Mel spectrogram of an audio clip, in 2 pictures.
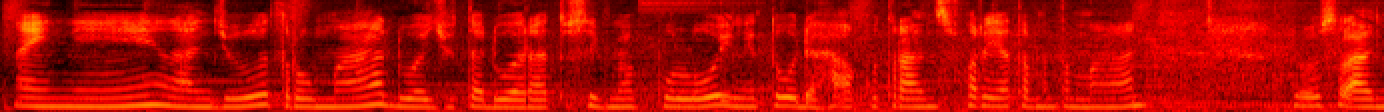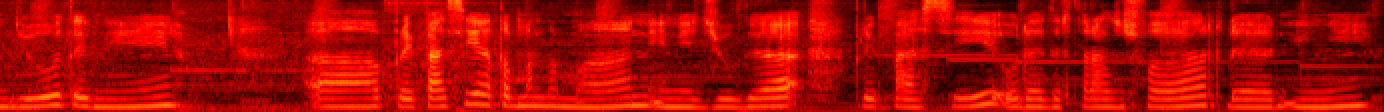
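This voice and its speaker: A woman's voice: mid-range voice, level tone, moderate pace, dark tone, soft background music. A young woman vlogger with a stuffy nose from a cold, chatting casually to her viewers over a home budgeting voice-over, with many fillers. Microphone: phone.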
